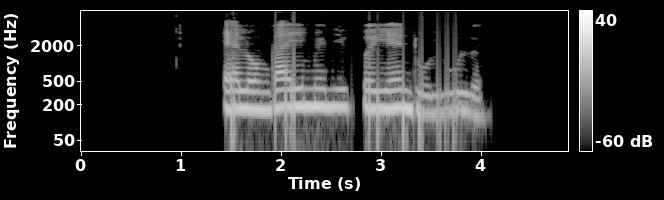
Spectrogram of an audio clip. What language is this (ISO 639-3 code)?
tvu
